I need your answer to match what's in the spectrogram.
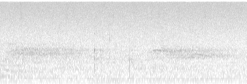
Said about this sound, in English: The sound of the crow's cawing, sound of the car, not that is exactly Buddha manifesting moment by moment.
